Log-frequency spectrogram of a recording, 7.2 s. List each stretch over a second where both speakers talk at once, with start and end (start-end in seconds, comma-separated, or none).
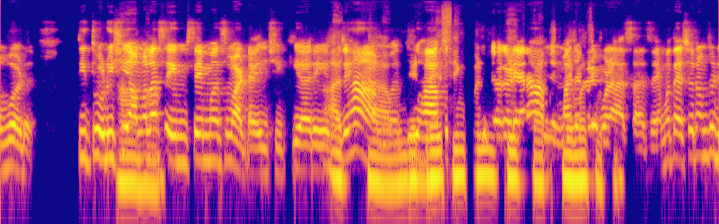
3.2-6.2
